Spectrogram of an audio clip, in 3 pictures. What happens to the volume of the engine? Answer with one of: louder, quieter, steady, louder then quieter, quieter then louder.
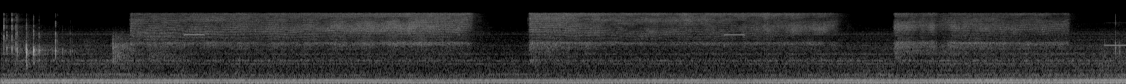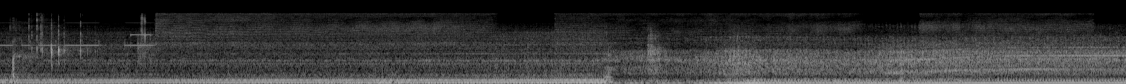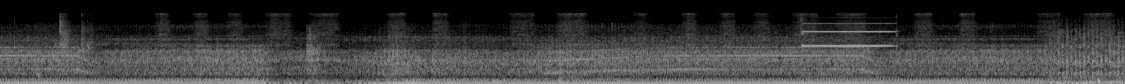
louder.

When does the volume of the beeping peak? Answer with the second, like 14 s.
31 s.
